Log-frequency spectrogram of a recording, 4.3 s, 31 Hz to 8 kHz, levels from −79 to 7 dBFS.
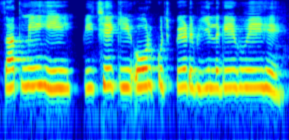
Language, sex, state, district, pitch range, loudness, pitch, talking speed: Hindi, female, Uttar Pradesh, Saharanpur, 245-260 Hz, -17 LUFS, 255 Hz, 165 wpm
